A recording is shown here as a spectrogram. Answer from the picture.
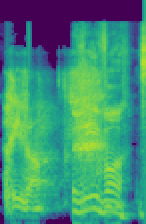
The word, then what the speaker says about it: Rivain: Rivain, was that correctly pronounced? – Rivain.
